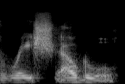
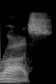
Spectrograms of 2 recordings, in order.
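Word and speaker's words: Ra's al Ghul: beef with it is the mispronunciation of reish al ghul yeah one problem with the movie that's really cool like they just call them roz like that yeah that's that's that's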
